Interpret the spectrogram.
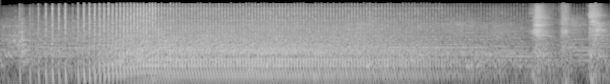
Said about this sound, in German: So, ich fahre jetzt eine Runde auf meinem Rasenmäher. Wiedersehen!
